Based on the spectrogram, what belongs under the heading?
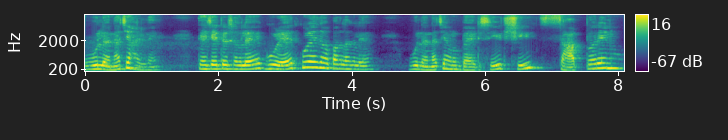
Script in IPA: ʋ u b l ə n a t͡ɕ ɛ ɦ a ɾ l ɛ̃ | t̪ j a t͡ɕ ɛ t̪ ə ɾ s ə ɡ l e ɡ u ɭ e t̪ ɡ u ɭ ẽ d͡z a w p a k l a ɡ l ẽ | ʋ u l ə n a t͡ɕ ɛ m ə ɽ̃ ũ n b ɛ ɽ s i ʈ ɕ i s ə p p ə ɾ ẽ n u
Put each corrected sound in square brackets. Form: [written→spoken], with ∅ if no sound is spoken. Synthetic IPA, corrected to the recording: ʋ u [b→∅] l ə n a t͡ɕ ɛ ɦ a [ɾ→ɽ] l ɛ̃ | t̪ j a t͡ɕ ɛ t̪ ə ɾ s ə ɡ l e ɡ u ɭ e t̪ ɡ u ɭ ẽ d͡z a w p a k l a ɡ l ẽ | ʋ u l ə n a t͡ɕ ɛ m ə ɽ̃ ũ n b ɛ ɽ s i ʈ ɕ i s [ə→a] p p ə ɾ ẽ n u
